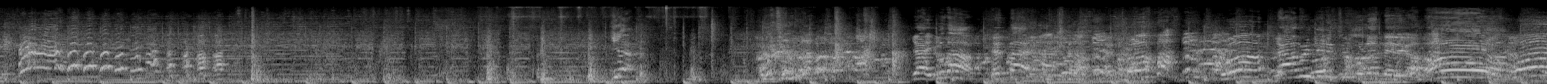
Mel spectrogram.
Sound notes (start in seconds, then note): 0.0 laughs; 7.4 & Staff laugh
